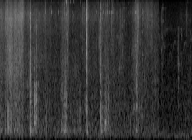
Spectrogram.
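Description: Quick soft clicks sound one after another.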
